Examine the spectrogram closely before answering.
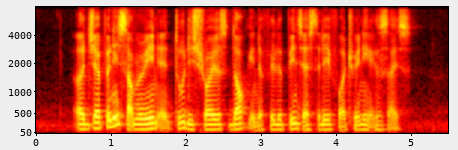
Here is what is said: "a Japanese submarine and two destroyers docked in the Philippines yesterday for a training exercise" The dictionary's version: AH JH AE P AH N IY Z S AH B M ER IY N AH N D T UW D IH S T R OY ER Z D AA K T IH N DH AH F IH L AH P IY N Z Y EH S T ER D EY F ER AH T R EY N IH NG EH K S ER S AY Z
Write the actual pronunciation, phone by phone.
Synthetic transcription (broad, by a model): AH JH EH P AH N IY S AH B M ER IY N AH N T UW D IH S T R OY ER S D AA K IH N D AH F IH L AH P IY N S Y EH S T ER D EY F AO AH T R EY N IH NG EH K S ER S AY S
